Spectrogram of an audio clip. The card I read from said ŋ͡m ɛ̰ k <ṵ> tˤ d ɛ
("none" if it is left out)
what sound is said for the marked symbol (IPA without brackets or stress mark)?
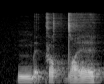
u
